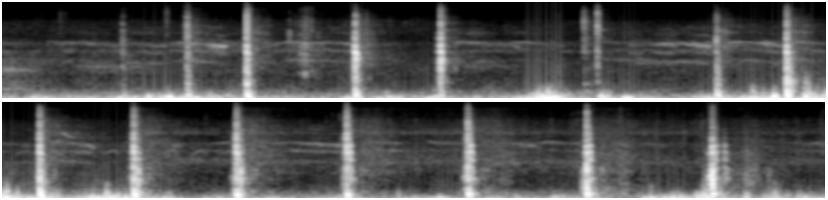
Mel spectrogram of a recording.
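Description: Hammer driving fence staples into a wooden fence post to hold a tight-stretched barbed wire, with steady sharp blows about two a second. Small birds chirp faintly behind.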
